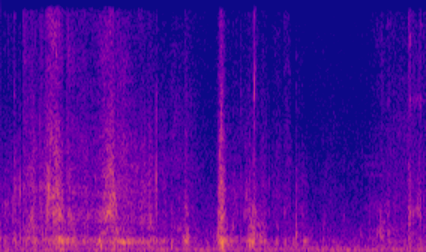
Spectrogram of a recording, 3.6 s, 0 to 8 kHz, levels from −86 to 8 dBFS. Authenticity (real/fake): real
